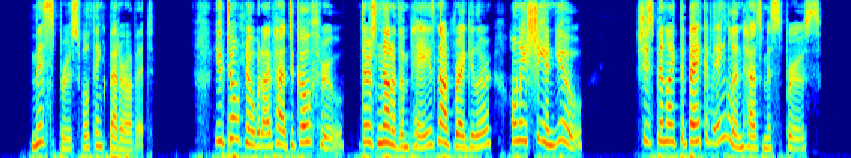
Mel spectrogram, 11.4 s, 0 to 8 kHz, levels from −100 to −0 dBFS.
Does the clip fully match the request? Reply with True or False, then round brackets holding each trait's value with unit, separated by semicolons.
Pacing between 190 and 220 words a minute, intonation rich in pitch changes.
True (195 wpm; 6.7 semitones)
